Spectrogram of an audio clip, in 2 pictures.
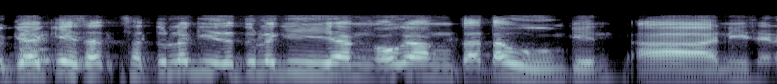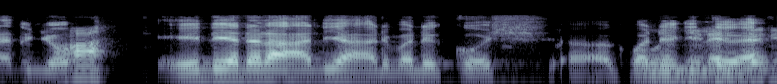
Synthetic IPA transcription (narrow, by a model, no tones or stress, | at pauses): okeokesasat̪ulaɡisat̪ulaɡijaŋoɾaŋt̪aʔt̪aɦumuŋkɪnanisajanaʔt̪uɲd͡ʒʊʔ̚ | idiadalahadiahdəɾipadakot͡ʃə̰kə̥padakit̪əɛ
